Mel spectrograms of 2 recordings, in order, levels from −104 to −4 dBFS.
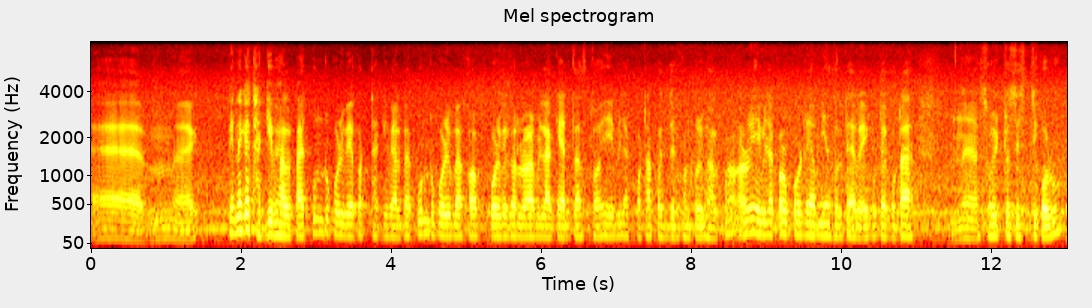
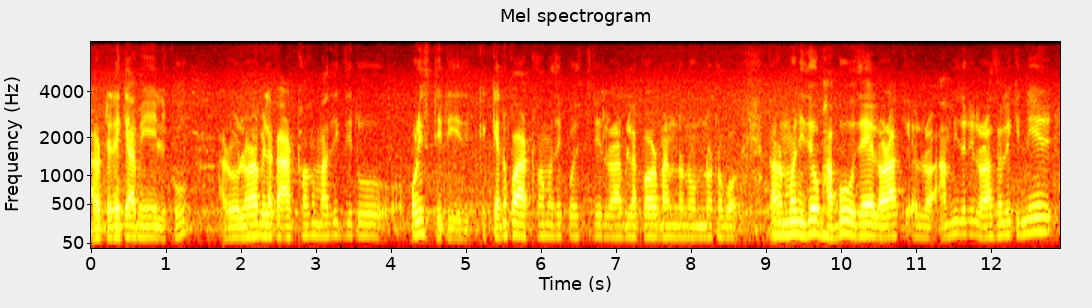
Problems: constant background noise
